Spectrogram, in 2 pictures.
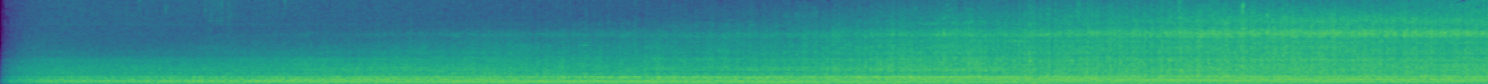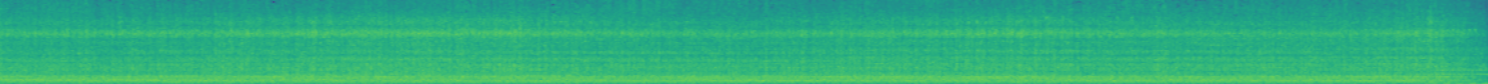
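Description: Container wagons of a KiwiRail freight train rolling across a railway bridge: a steady, unbroken noise of steel wheels on rail.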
